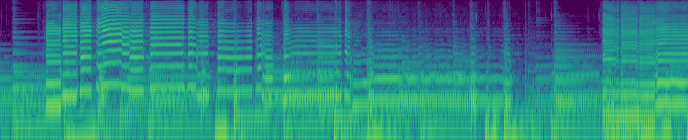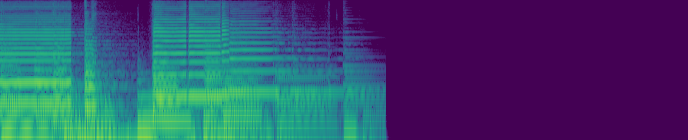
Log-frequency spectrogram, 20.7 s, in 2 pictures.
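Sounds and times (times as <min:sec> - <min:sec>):
jazz trio: 0:00.6 - 0:15.7.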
